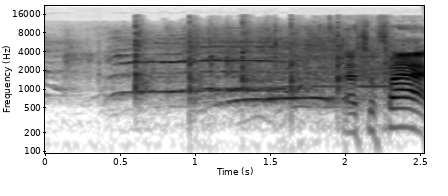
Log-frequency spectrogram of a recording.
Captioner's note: applause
